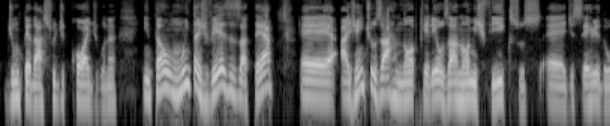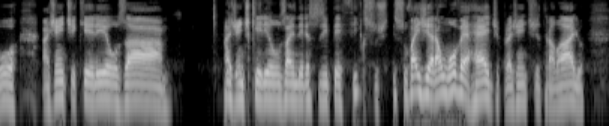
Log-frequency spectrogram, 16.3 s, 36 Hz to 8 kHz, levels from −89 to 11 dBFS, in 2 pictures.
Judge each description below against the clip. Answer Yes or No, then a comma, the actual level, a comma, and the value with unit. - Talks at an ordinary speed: Yes, average, 160 wpm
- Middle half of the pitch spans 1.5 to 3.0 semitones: Yes, narrow, 2.5 semitones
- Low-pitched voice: Yes, low, 115 Hz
